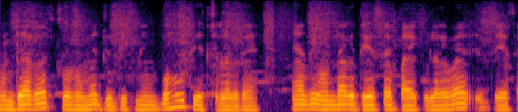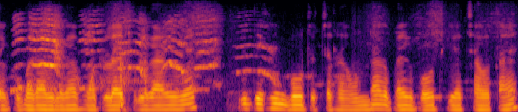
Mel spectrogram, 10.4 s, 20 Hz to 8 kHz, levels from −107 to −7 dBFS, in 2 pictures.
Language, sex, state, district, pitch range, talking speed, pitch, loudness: Maithili, male, Bihar, Araria, 105-120 Hz, 260 wpm, 110 Hz, -30 LUFS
